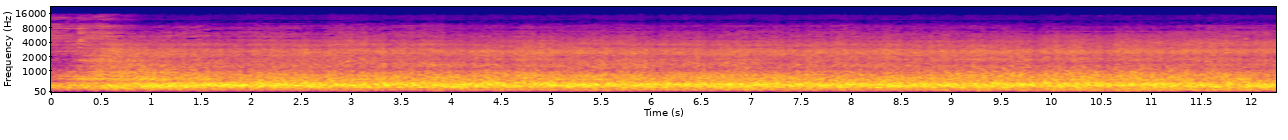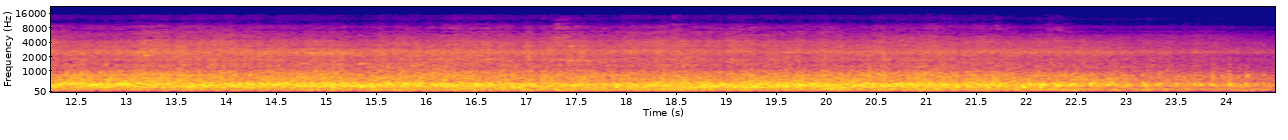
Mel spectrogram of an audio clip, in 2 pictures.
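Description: Freight train of open-top wagons hauled by an electric locomotive rolling past at a level crossing: a loud, steady rolling noise of wheels on rail that sets in just as the locomotive passes and fades near the end as the last wagons draw away.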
